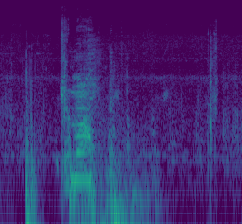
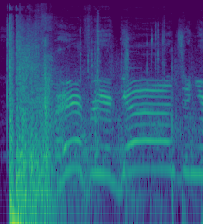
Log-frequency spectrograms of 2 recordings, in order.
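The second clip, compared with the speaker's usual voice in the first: shouting; 9 semitones higher, 6 dB louder than usual. Acted. Robbery shootout erupts.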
